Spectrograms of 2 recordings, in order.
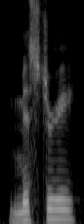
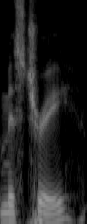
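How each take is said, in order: First: It is said as one word, mystery. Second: It is said as two separate words.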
